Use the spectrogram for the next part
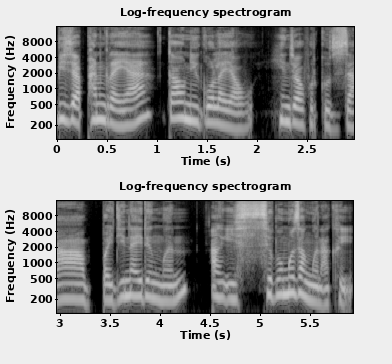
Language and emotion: Bodo, disgusted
